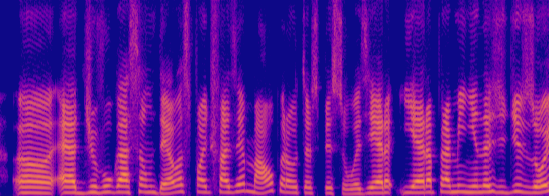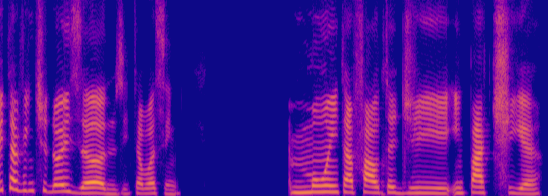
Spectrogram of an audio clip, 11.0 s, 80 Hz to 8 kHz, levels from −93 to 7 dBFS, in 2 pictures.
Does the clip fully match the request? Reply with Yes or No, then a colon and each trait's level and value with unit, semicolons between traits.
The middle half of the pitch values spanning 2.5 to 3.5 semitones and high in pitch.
Yes: average, 2.9 semitones; high, 230 Hz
